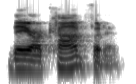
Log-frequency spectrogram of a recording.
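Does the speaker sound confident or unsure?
confident. It is said in a strong, self-assured way. The speaker calls it right. "Or how about this?"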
